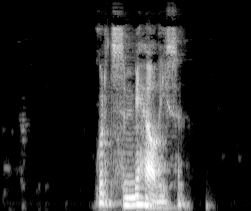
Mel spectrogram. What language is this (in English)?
Kabyle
